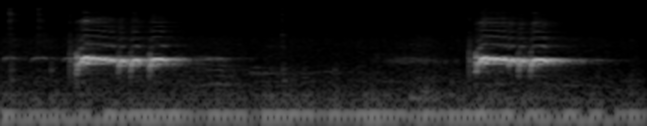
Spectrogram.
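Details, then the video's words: Active local zebra dove with a crystal-clear voice: two short stuttering coo phrases about two and a half seconds apart, each several rapid pulses fading into a soft tail, over a low steady hum. "Perkutut Lokal Gacor Suara Kristal"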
